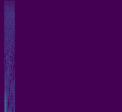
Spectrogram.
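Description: Silence: the audio is essentially muted, with only a faint trace in the first moment.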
